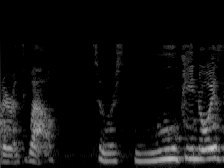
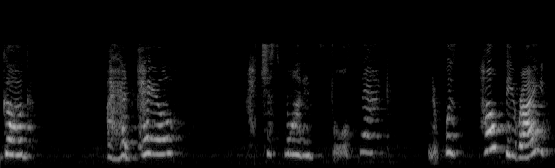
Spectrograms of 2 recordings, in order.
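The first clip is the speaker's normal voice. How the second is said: higher, small confessing voice; guilty ghostling; 7 semitones higher than usual. Acted. First ghostling admitting to Gug it ate kale, higher and pleading. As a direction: own up hoping for mercy.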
